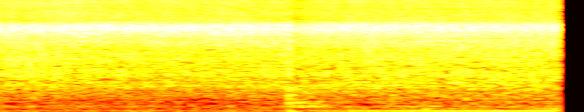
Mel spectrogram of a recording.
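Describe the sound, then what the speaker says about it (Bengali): A paste of ginger, chilli, cumin and chopped tomato fries with pointed gourd in a pan, giving a constant close hiss of sizzling oil with a soft knock midway, no voices. "দিয়ে মশলাটাকে ভালো করে কষিয়ে নেব পটলের সঙ্গে।"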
